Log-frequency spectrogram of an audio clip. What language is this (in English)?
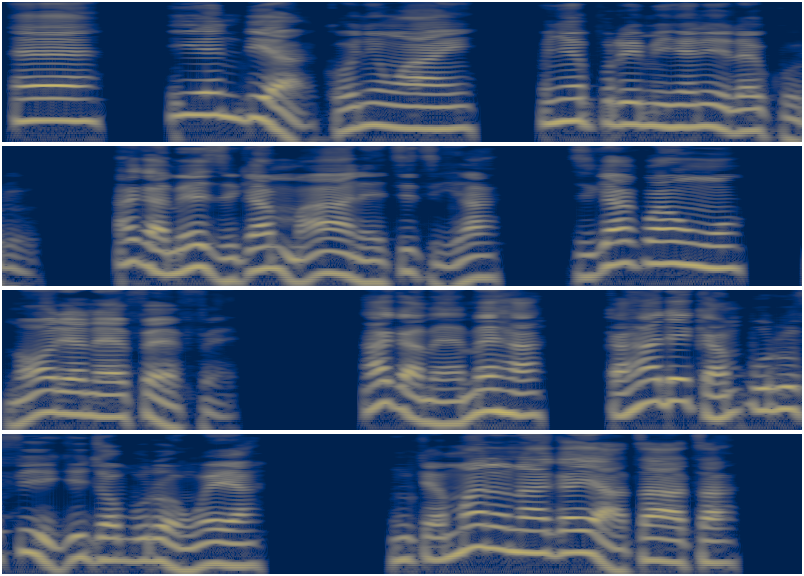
Igbo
